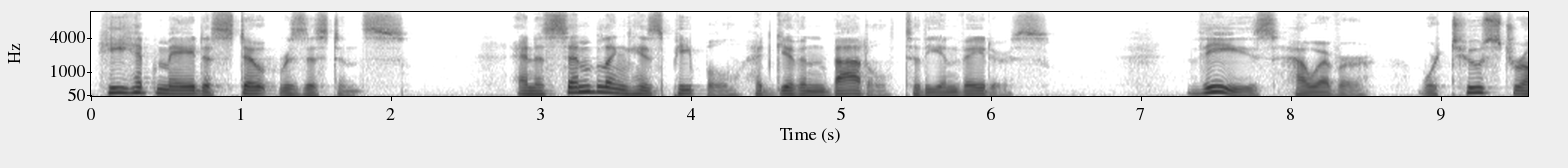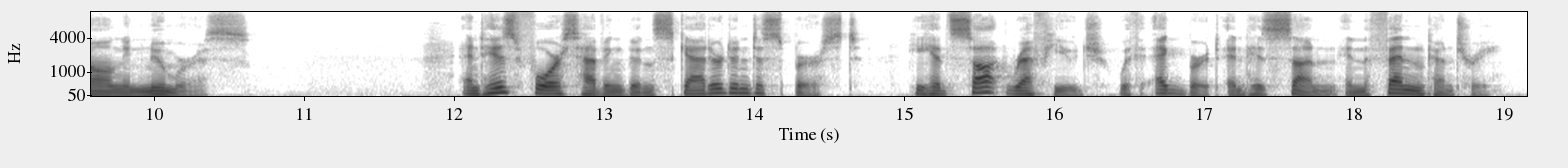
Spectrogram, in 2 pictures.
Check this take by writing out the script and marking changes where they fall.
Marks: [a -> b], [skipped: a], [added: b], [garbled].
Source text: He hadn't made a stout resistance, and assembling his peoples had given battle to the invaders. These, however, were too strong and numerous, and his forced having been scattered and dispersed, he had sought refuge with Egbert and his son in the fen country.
He [hadn't -> had] made a stout resistance, and assembling his [peoples -> people] had given battle to the invaders. These, however, were too strong and numerous, and his [forced -> force] having been scattered and dispersed, he had sought refuge with Egbert and his son in the fen country.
